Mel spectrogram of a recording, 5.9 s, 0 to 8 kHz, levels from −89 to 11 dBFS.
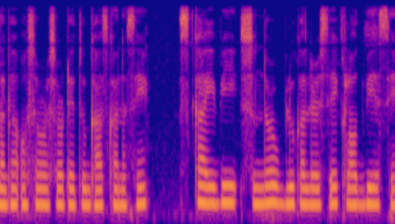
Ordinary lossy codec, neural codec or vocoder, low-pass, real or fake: none; none; 7.2 kHz; real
